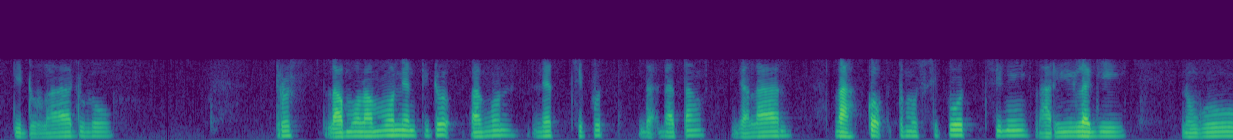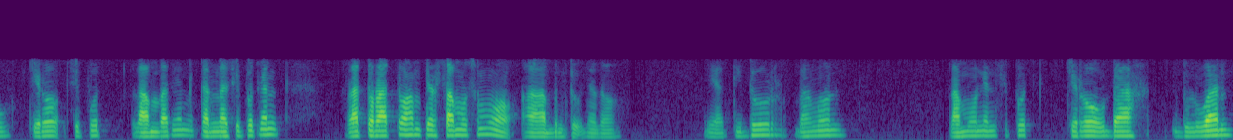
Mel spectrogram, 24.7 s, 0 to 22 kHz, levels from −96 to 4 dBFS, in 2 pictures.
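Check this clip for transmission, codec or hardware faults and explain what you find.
One codec fault is present, and it runs through the whole clip. From start to finish the speech sounds thin, buzzy and synthetic, with nothing above 3.8 kHz. This is the AMR narrowband mobile codec. It rebuilds speech from a vocal-tract model driven by a few pulses per 5 ms subframe, and everything beyond the narrowband limit is discarded. The heavy, artificial buzz fits one of its lower modes, around 6.7 kbps, where too few bits remain to carry natural detail.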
